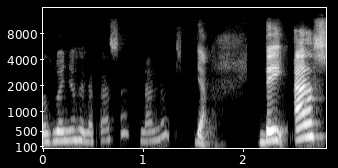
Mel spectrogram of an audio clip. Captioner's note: speaking Spanish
